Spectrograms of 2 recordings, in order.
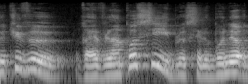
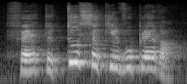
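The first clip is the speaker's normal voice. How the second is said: raised, louder cold retort; icy tone; 5 semitones higher, 5 dB louder than usual. A narrator's reading. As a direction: coldly dismiss your wife. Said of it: "reprit Flochardé d'un ton glacial". (ton glacial)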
